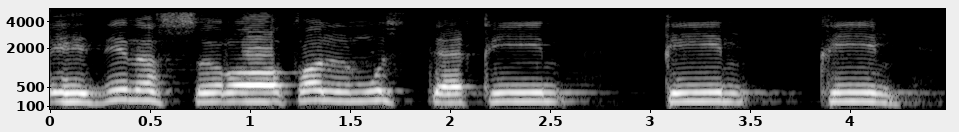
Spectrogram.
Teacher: قاف مكسوره هتاخد ادنى درجات التفخيم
